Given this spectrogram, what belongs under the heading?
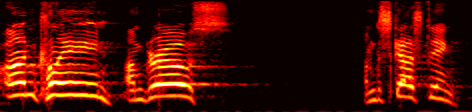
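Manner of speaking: leper's yell. Retold or imitated. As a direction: shout the warning like an outcast. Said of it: "they had to yell".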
